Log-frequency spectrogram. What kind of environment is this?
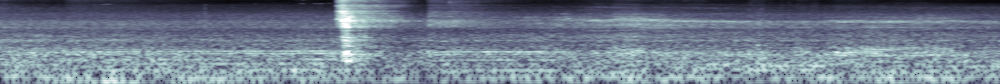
street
